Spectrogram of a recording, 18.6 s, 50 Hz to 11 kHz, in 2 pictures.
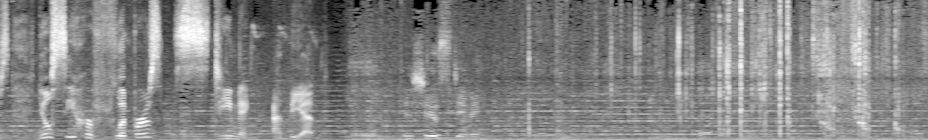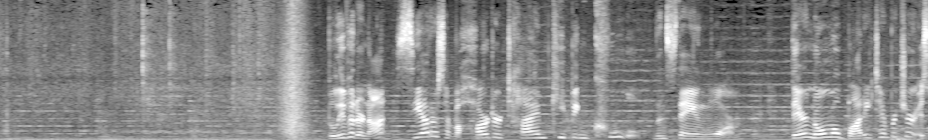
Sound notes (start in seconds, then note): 3.3 background music; 5.0 Kunik crunching ice cubes; 5.0 background music; 12.0 whooshing sound effect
